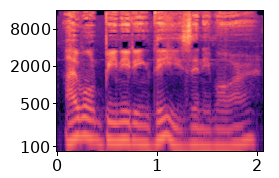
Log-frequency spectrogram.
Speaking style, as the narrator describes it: he said in a deep, fake romantic voice

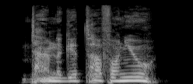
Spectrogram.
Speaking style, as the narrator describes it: he growled

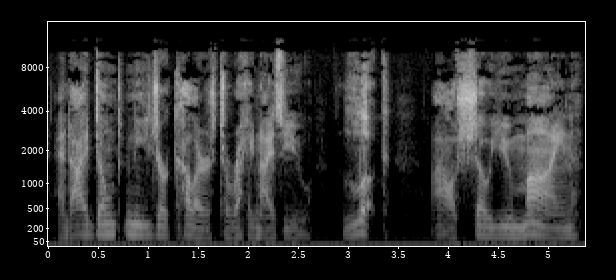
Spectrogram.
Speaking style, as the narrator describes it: he shouted in his powerful voice

